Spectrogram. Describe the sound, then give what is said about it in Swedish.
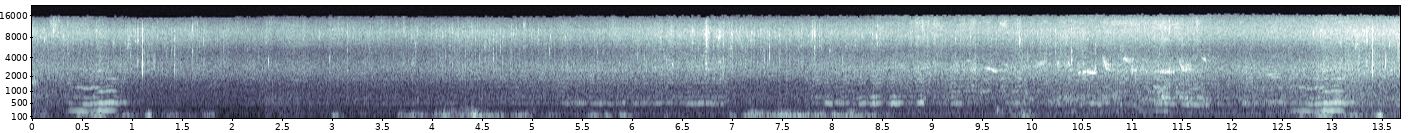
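Many insects, including bees, hum and drone together in a dense, continuous buzz in a flowering hawthorn covered in white blossoms, with individual bees passing now and then over a steady background hiss outdoors. “Men den här är ju som en prydnads, för den är helt översållad med vita blommor. Det är så vackert. Och det surrar. Ja, det surrar.”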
